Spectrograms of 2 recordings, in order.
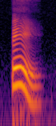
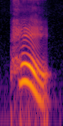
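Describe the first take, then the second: First: The first consonant is tense, with no puff. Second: The first consonant is aspirated, with a puff. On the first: The speaker calls it right. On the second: The speaker calls it wrong. "그냥 패 아니고"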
